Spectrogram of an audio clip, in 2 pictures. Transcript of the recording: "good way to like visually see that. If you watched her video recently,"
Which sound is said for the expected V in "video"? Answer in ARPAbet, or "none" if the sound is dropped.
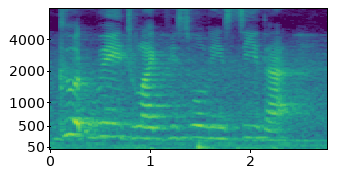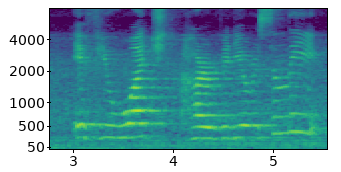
V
